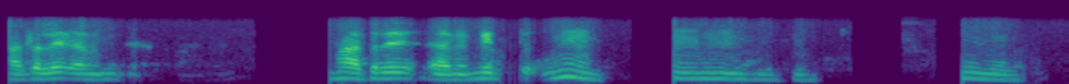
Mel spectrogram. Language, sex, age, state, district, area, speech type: Sanskrit, male, 30-45, West Bengal, Dakshin Dinajpur, urban, conversation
